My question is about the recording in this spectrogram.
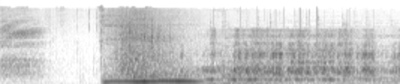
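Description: A steady machine whir with a low hum beneath it, starting abruptly about a second in and shifting to a fuller, multi-tone sound about a second later.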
